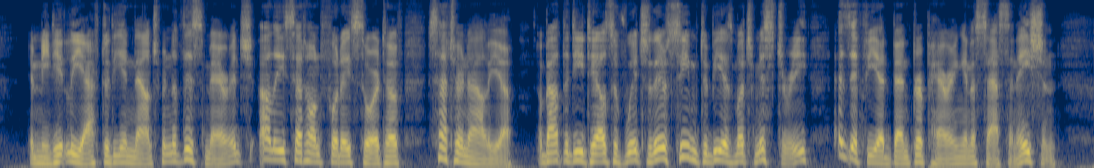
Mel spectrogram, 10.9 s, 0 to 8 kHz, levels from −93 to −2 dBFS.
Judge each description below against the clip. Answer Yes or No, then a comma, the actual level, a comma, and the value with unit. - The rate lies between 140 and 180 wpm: No, average, 190 wpm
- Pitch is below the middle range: Yes, low, 130 Hz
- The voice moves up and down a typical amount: No, wide, 6.1 semitones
